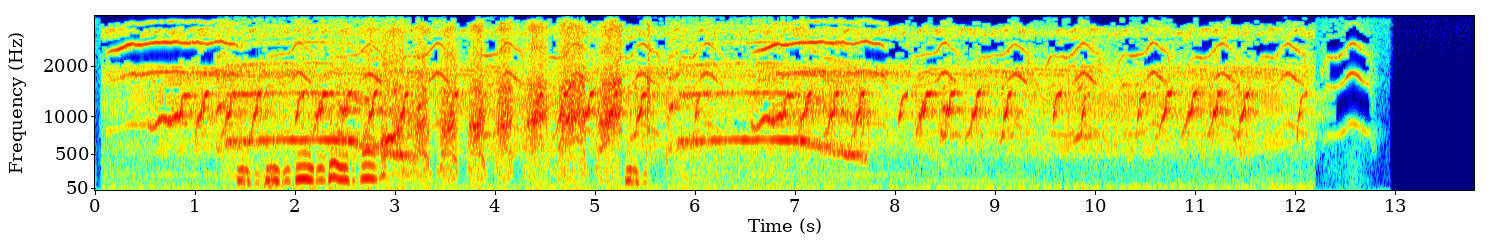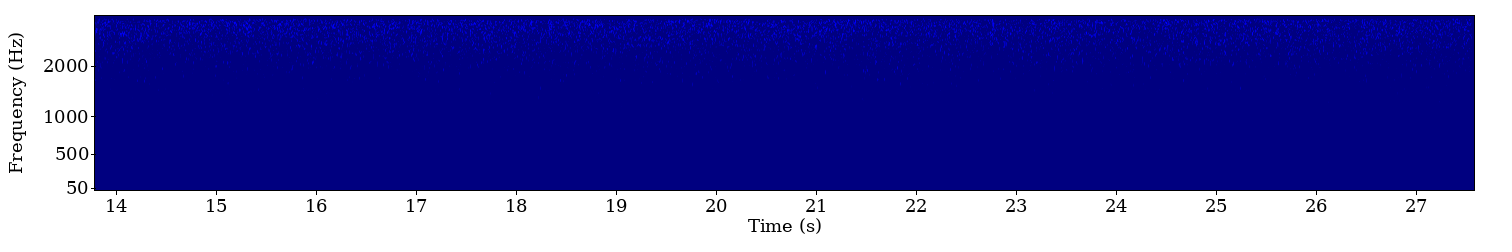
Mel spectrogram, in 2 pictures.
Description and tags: jungle sounds and noise bawana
